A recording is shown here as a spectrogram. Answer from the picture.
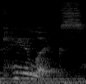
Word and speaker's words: calyx: Major and minor calyx, that's how you pronounce that.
